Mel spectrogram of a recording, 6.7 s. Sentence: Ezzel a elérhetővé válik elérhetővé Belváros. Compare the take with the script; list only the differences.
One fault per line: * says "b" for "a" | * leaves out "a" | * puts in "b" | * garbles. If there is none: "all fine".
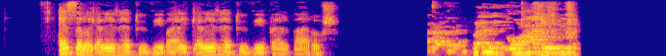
all fine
